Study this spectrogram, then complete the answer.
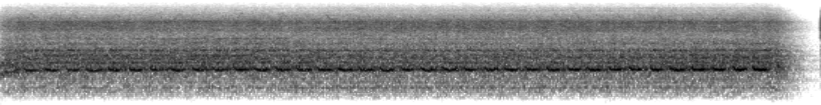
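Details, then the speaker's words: Honda Nighthawk being revived, in neutral with spark plugs out: steady, even starter whirring for about five seconds, engine spinning freely to circulate old oil and build oil pressure; healthy normal cranking. "Anyway, so now I'm just going to see if the starter kicks over at all. Okay, that sounds really healthy actually."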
